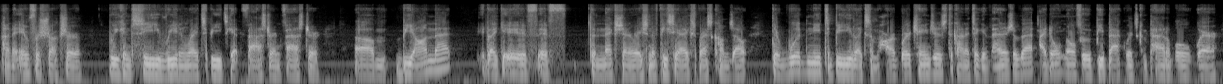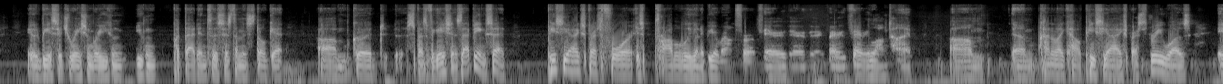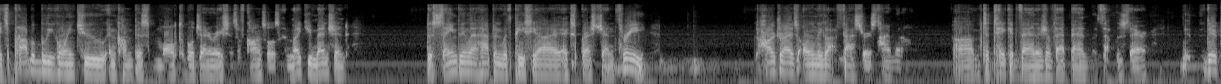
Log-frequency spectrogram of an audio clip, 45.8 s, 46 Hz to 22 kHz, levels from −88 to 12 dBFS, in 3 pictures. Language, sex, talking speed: English, male, 200 wpm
